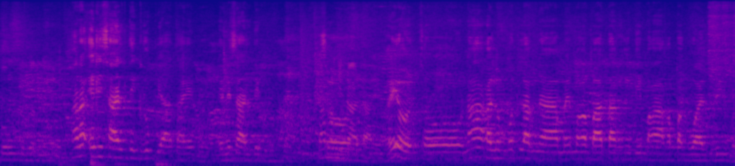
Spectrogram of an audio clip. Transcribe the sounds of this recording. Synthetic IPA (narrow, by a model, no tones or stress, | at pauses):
bʊŋɪlotnɐjonpaːɾɐŋʔɛlɪsalt̪ɪɡɾupjat̪ajɛt̪ɛʔɛlɪsalt̪ɪɡɾupja̰ | aoɪnaːla̰jɐjonsonɐkaːkɐlʊŋkot̪lɐŋnɐmɐjmɐŋabaːt̪ɐŋhɪnd̪imɐkakɐpɐɡwald̪ɾib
